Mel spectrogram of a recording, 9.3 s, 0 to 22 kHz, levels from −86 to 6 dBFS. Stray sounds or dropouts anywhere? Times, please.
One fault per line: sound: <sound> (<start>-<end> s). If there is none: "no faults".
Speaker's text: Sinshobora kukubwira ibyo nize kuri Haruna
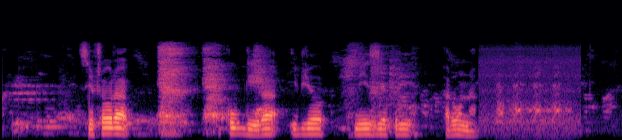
sound: bark (7.4-8.6 s)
